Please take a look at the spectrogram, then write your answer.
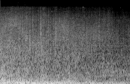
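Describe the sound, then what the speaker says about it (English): A radio tower collapses in the Overwatch 2 video game, setting off a dense, loud, low booming explosion that rumbles continuously and eases slightly toward the end. "The damaged frame of the radio tower has given out under the additional weight, leading to an explosion"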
